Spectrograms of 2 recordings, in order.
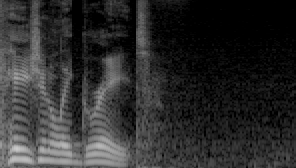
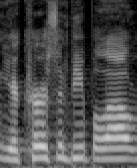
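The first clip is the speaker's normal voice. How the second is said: ordinary talk, nothing marked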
